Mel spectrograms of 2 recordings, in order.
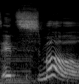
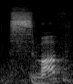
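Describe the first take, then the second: First: The name ends with an 'oh' sound. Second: The name ends with an 'uff' sound. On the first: The speaker calls it right. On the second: The speaker calls it wrong. "pronounced Smuff"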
